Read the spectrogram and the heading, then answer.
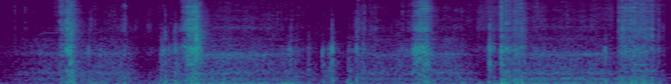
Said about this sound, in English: Tear along there, and then you end up with your perfectly square piece of paper.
